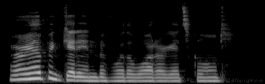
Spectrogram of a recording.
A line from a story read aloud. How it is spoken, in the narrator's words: Geralt grumbles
